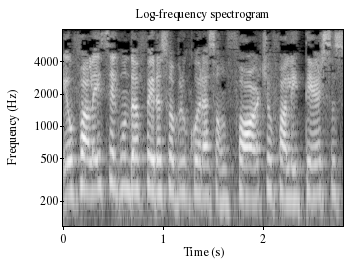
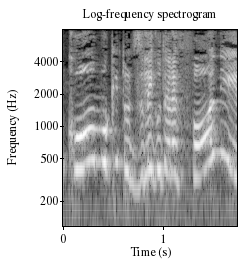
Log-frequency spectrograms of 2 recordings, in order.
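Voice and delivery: friend's indignant question; 7 semitones higher than usual. Retold or imitated. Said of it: "Ela assim".

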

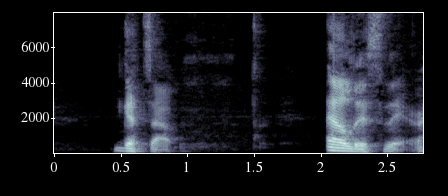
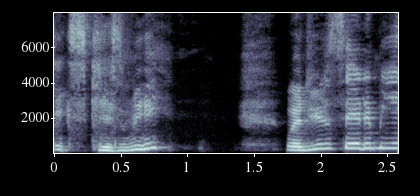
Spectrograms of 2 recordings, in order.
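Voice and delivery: mock indignant; 7 semitones higher, 4 dB louder than usual. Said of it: "And she's like".

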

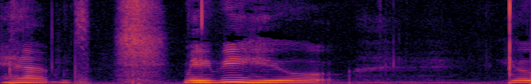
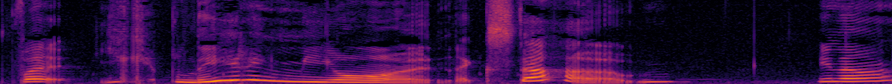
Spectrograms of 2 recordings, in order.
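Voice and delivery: exasperated plea; 6 semitones higher, 6 dB louder, slower than usual. Retold or imitated. Venting at him directly.

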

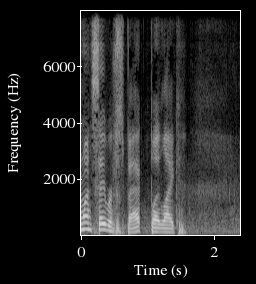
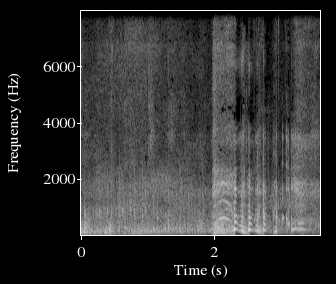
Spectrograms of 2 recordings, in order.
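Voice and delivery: soft, high wheezy giggle; quiet laughing fit; real laugh; 4 semitones higher, 6 dB quieter than usual. Real, not acted. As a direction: crack up helplessly at your own story. Cracks up at own story.

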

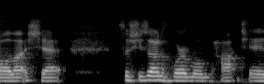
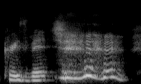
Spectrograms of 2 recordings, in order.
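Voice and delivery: laughing mock insult; 9 semitones higher, 6 dB louder, much slower than usual. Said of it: "and I'm like".

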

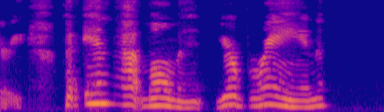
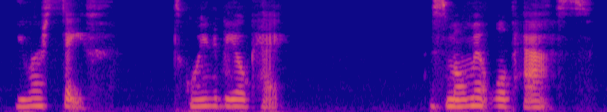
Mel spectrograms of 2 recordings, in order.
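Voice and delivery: soft, calm reassurance, slowing at the end; soothing words while rubbing your arms; gentle self-talk; 5 dB quieter than usual. Shown as a demonstration. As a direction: comfort yourself tenderly. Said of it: "speak to yourself in a loving and gentle way".

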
